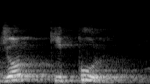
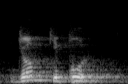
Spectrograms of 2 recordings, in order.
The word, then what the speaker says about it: Yom Kippur: Y esta fiesta es la fiesta que nosotros conocemos en hebreo como el Yom Kippur. Yom Kippur. Así es que se escribe, o es una transliteración de la palabra hebrea.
